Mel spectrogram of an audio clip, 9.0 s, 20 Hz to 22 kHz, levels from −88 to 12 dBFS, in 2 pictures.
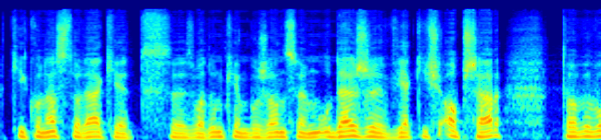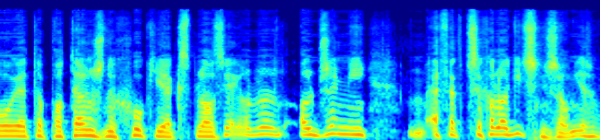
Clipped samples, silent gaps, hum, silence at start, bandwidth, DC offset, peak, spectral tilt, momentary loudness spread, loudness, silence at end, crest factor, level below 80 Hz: under 0.1%; none; none; 0.1 s; 17 kHz; under 0.1%; -2 dBFS; -6 dB/octave; 7 LU; -18 LUFS; 0 s; 16 dB; -54 dBFS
